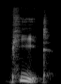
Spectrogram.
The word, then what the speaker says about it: Pete: we get the word Pete the letters would be pronounced p e t e is the long vowel sound of the letter e again we don't pronounce the last e all the e does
